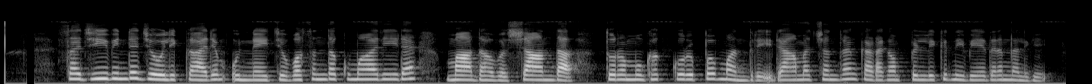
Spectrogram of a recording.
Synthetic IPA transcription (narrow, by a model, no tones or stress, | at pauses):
sɐd͡ʑiːʋinde̞d͡ʑo̞ːlikːaːɾɐmunːɐjit͡ɕːɨʋɐsɐnd̪ɐkumaːɾijuɽe̞ | maːd̪ɐʋɨɕaːnd̪ɐ | t̪urɐmukʰɐkːuripːɨmɐnd̪riɾaːmɐt͡ɕːɐnd̪ɾɐnkɐɽɐɣɐmpeɭːikʲːɨniʋe̞ːd̪ɐnɐmnɐlki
